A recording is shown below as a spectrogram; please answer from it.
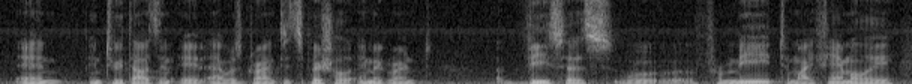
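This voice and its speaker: Halting Afghan-born man at a podium. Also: medium pitch, slight background noise. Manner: halting, many fillers and repeats. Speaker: sheriff's deputy. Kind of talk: public remarks at a meeting. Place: county commission chamber.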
